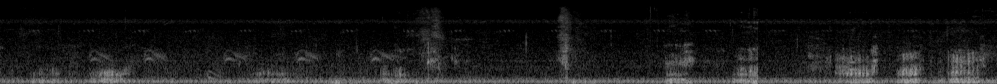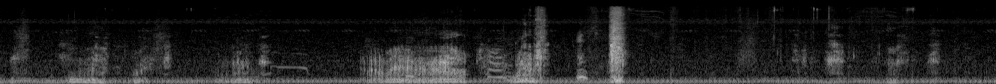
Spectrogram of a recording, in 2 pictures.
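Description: Two dogs play-fighting, growling and grunting in short irregular bursts, with a longer, louder spell of growling about three-quarters of the way through and a single sharp click just after.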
